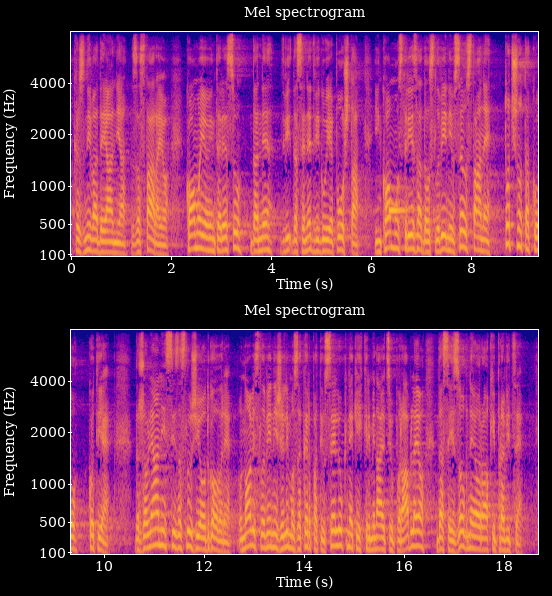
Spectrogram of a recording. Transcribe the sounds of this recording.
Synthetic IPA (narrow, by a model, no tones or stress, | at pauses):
kazniːʋad̪ɛjaːnjazast̪aːɾajɔ | kɔːmujɛwint̪ɛɾeːsud̪anɛid̪asɛnɛd̪ʋiɡuːjɛpoːʃt̪a | iŋkɔːmuust̪ɾeːzad̪awslɔʋeːnijiwsɛɔst̪aːnɛ | t̪ɔt͡ʃnɔt̪akoː | kɔt̪jɛ | d̪əɾʒawlʲjaːnisizasluːʒijɔːd̪ɡɔːʋɔɾɛunɔːʋislɔʋeːniiʒɛliːmɔzakəɾpat̪iwsɛluːknɛkiixkɾiminaːlt̪siupɔɾaːblajɔd̪asɛizoːɡnɛjɔɾɔːkipɾaʋit̪sɛ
